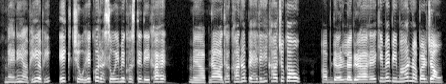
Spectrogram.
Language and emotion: Hindi, fearful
